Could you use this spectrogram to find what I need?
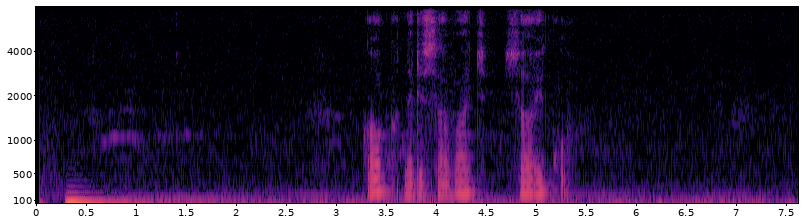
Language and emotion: Russian, sad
